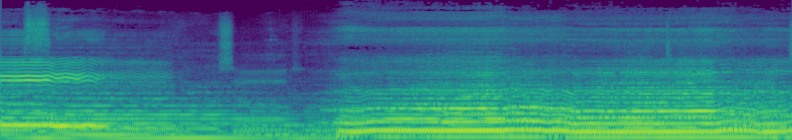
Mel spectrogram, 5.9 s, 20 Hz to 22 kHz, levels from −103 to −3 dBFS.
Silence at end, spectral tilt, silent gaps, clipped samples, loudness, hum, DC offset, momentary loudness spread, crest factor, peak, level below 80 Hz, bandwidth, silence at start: 0 s; -6.5 dB/octave; none; under 0.1%; -20 LUFS; none; under 0.1%; 14 LU; 12 dB; -8 dBFS; -34 dBFS; 16.5 kHz; 0 s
